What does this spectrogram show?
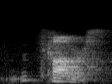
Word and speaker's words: commerce: Commerce. How do you say that word? Commerce. Are you sure? Yes. Commerce. Commerce. Like calm and then earth.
